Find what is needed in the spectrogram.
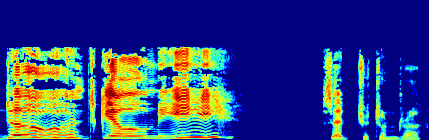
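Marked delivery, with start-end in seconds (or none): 0.1-2.4 high, slow, pleading whimper; almost weeping. Acted. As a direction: beg for your life, close to tears. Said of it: "almost weeping".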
